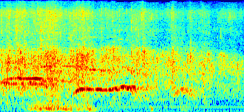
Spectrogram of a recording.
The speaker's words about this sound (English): Come on, clap for him. Clap for him well.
